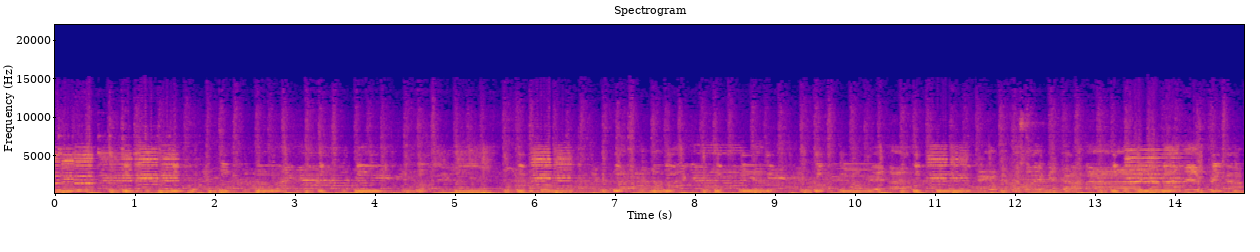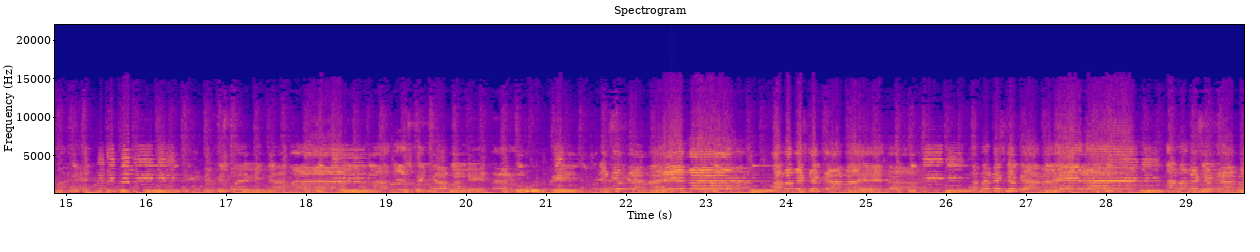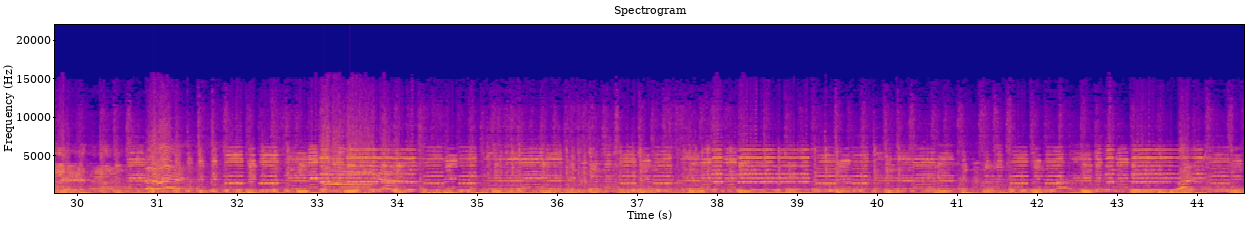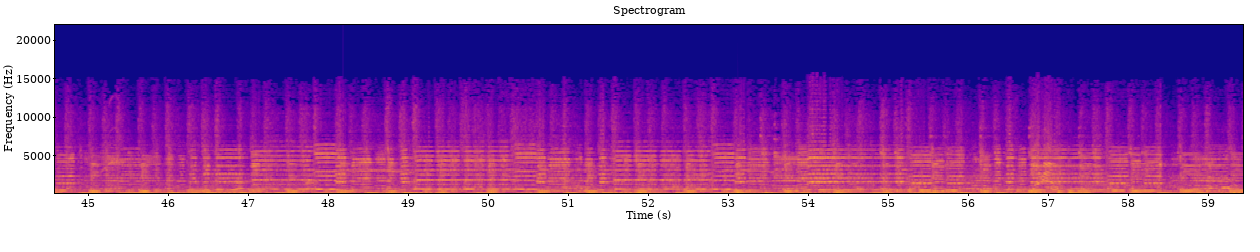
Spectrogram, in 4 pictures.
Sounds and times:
Music: 0.0 - 59.4.

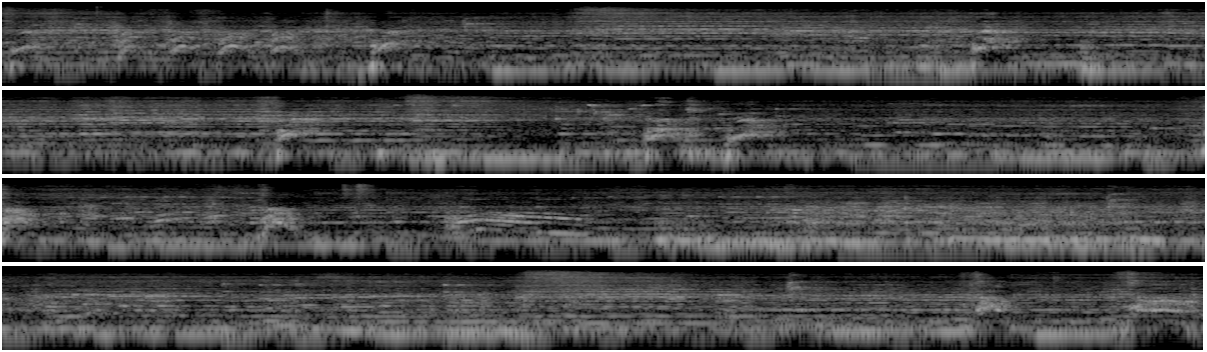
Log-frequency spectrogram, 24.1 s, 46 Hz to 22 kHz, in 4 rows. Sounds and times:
Music: 0.0 - 24.0
Bow-wow: 4.8 - 5.5, 7.4 - 7.7, 9.2 - 10.0, 12.0 - 12.3, 13.3 - 13.6, 22.9 - 24.0.

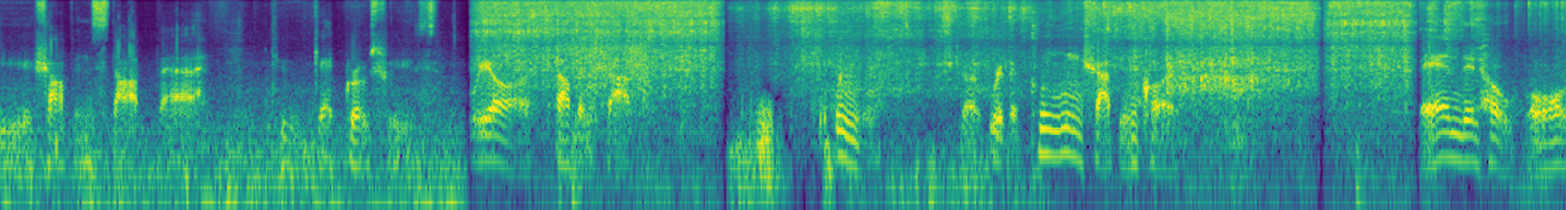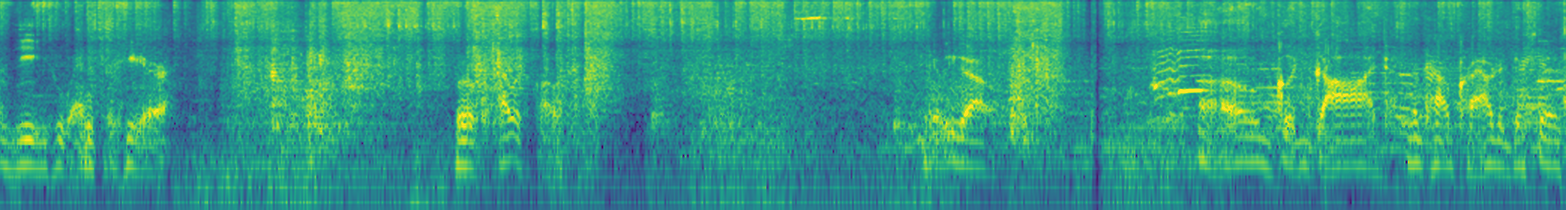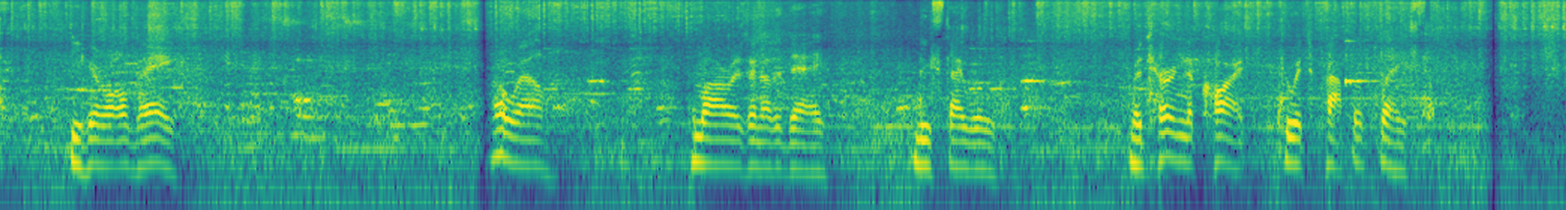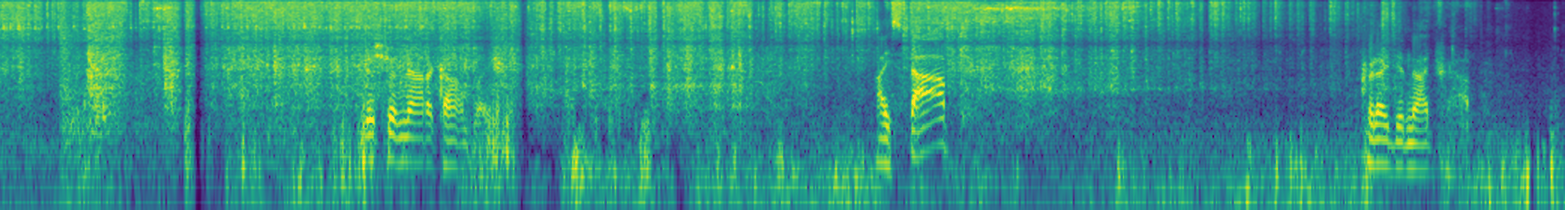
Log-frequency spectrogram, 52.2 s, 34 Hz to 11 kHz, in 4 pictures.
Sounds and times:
Speech: 0.0 - 5.3, 6.8 - 7.3, 7.9 - 9.8, 11.8 - 14.5, 16.8 - 17.8, 20.7 - 21.4, 22.6 - 27.8, 30.2 - 30.8, 31.8 - 33.0, 33.7 - 34.5, 35.5 - 38.1, 42.1 - 43.4, 46.4 - 47.2, 50.5 - 51.4.

